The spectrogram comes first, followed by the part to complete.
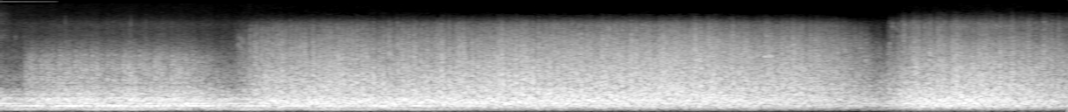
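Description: Dense aerial-combat noise of machine-gun fire over aircraft engines, growing fuller about two seconds in and briefly dipping near the end.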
